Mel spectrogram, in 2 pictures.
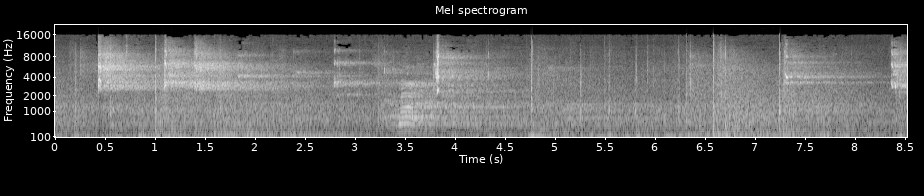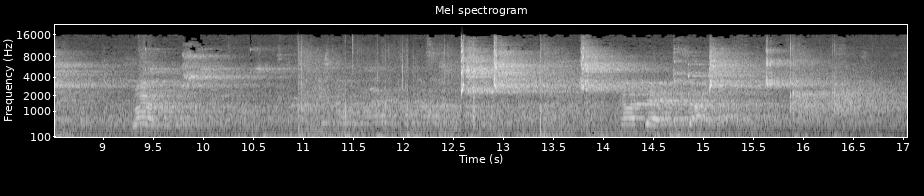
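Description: A basketball bounces loudly on a wooden floor in a large echoing hall.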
